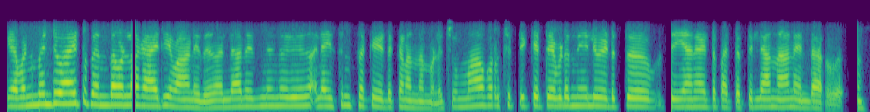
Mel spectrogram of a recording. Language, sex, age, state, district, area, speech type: Malayalam, female, 45-60, Kerala, Alappuzha, rural, conversation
